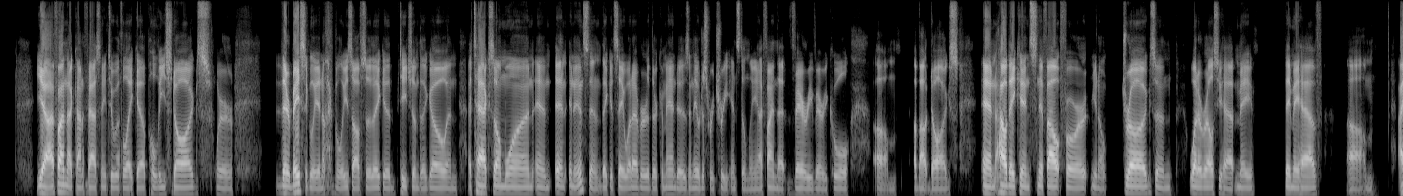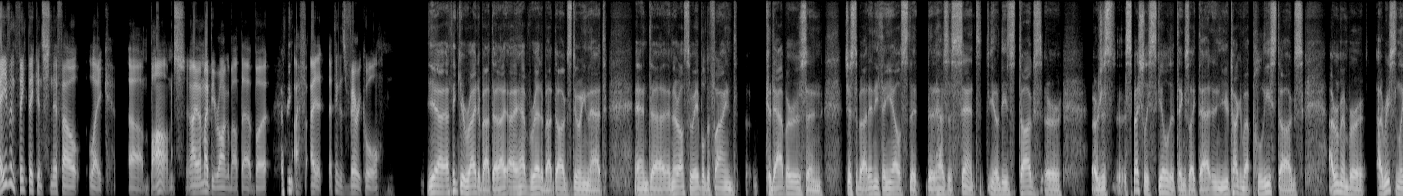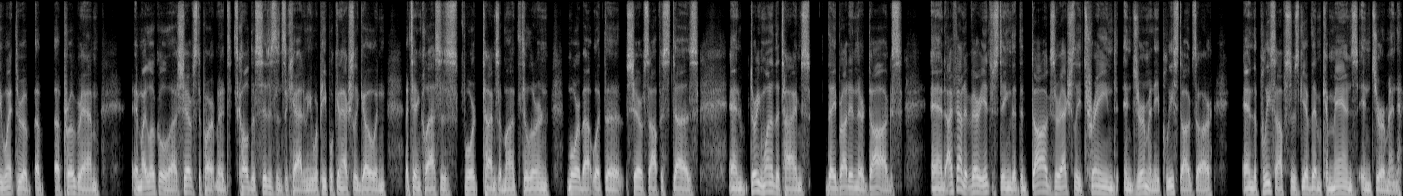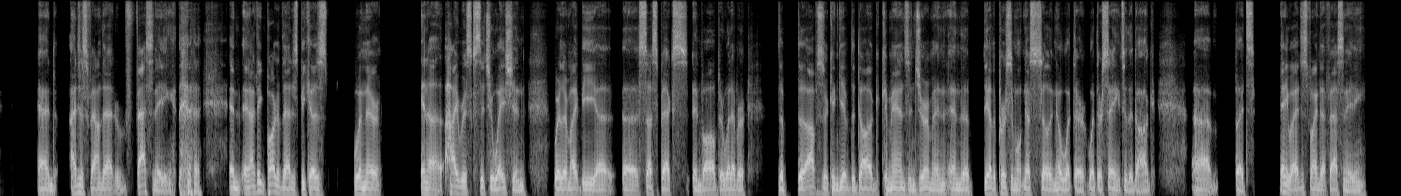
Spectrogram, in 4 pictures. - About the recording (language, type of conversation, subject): English, unstructured, What makes pets such good companions?
- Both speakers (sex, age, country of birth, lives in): male, 20-24, United States, United States; male, 60-64, United States, United States
- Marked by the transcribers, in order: background speech; laughing while speaking: "another"; tapping; laugh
